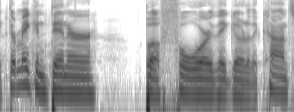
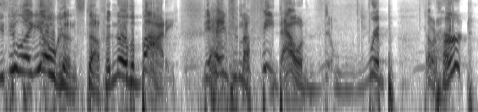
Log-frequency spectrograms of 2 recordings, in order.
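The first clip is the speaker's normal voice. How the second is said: louder, higher, exasperated shouting; loud insistence; 8 semitones higher, 8 dB louder than usual. Real, not acted. Co-host insisting in a friendly argument, loud. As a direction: argue the point at full volume. Heated argument about hanging.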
